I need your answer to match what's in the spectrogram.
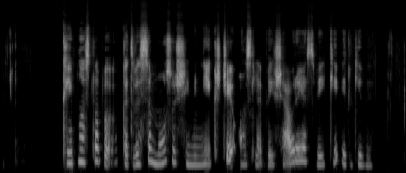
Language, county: Lithuanian, Vilnius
